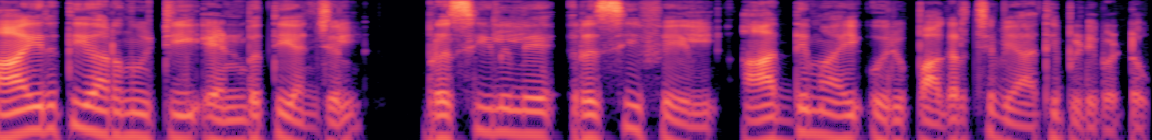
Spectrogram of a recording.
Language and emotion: Malayalam, neutral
